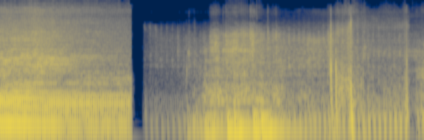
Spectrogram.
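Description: A Royal Enfield Bullet motorcycle rides on a highway on a hot afternoon. Loud wind roar breaks off abruptly, then the engine returns with a thumping drone, some rattling clatter and a few sharp knocks.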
